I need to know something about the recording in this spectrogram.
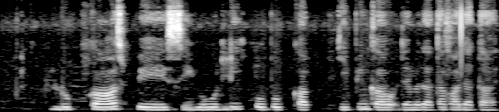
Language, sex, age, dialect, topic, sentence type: Hindi, female, 60-100, Kanauji Braj Bhasha, banking, statement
